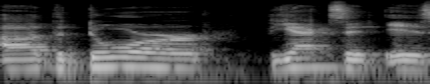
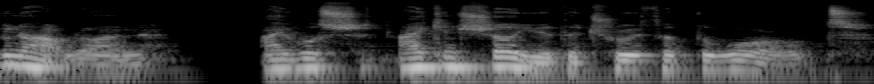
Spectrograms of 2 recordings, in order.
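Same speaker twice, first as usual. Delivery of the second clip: eerily courteous, calm, even, oddly creepy voice; 4 dB quieter than usual. Voicing something heard inside a character's head: calm, polite, oddly creepy voice. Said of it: "a very calm, polite, and but oddly creepy voice".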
